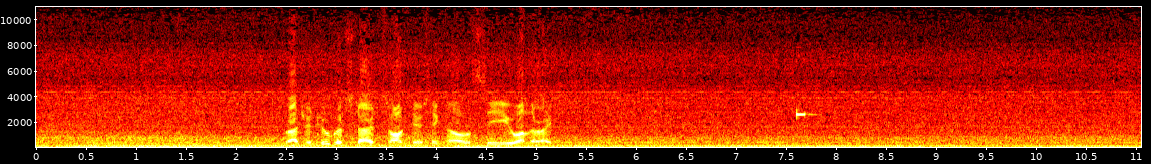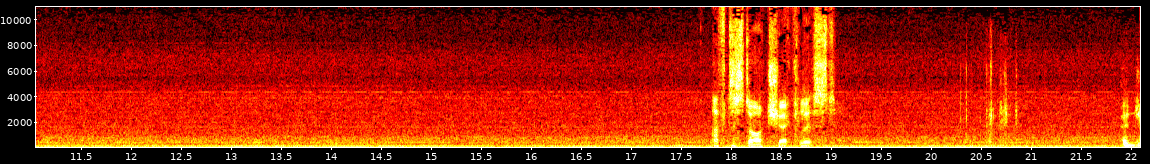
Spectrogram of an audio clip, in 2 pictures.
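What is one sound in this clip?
Jet engines hum steadily in a low drone.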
